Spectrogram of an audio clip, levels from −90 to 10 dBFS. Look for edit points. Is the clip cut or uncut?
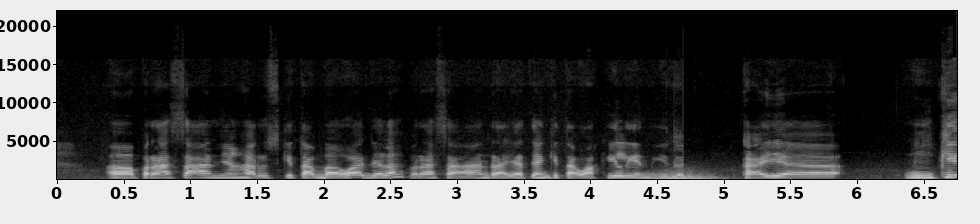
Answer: cut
